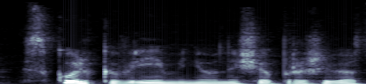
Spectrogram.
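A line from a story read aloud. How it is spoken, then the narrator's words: Plain. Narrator (Russian): спросила она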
